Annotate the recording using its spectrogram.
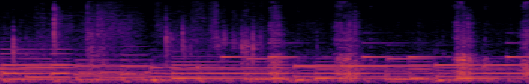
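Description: Soft piano background music, slow held notes.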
